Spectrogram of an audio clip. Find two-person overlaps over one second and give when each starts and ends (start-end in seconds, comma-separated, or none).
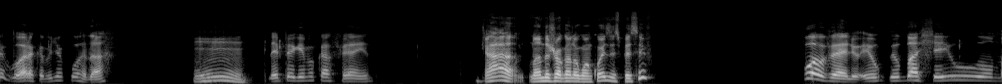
none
